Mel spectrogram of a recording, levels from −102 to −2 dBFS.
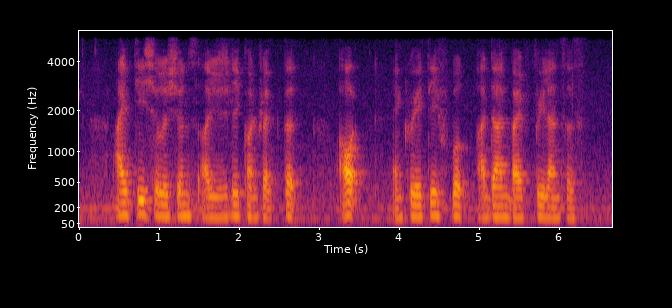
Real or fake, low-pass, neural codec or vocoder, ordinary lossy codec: real; 5.4 kHz; none; none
